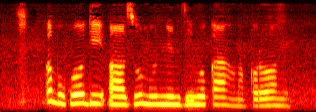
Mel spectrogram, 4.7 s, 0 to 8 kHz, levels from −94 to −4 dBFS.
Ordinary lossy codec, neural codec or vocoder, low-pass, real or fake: none; codec, 24 kHz, 0.9 kbps, WavTokenizer, medium speech release version 1; 7.2 kHz; fake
